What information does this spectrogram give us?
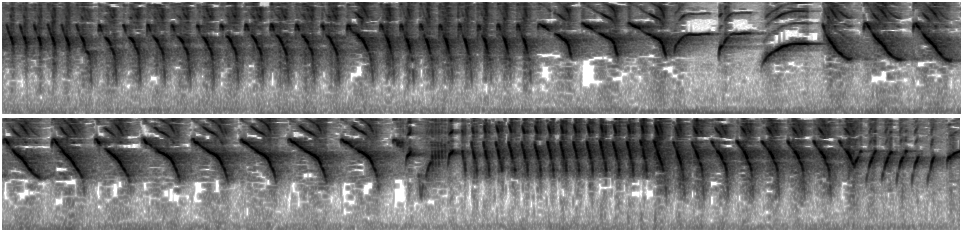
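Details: Rolling 'ngerol' canary song, played as a lure so young canaries learn to sing: an extended fast high trill, then a series of sharp downward-sliding whistles about four per second, ending in a dense buzzy high roll.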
